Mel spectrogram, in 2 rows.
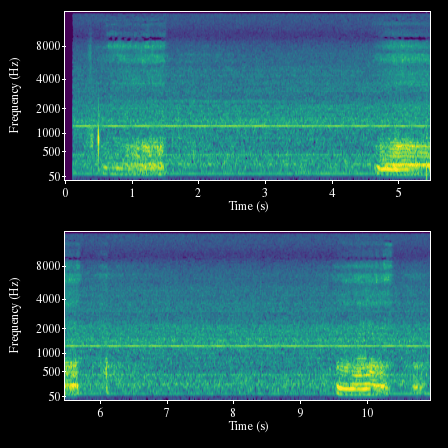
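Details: Slow, rhythmic snoring with a rattling, voiced quality on each breath, about 13 per minute, over steady room hum.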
